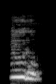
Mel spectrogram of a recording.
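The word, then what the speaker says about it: euro: घेऊ त्याने तुम्हाला कळेल युरो युरोच स्पेलिंग ई पासून स्टार्ट जरी होत असलं तरी त्याच्या समोर ए लागतो कारण त्याचा प्रोनाउन्सिएशन यु पासून स्टार्ट होत युनिफॉर्म युनिफॉर्मच तर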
